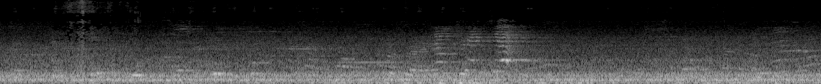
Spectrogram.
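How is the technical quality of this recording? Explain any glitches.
The quality is clearly compromised throughout by what is likely MP3 compression, and the damage is plainly audible across the whole recording. The texture sounds watery and swirly, with metallic chirps on bright sounds and smeared attacks, which fits a bitrate around 48 kbps. A starved encoder cuts the treble and drops weak frequency lines from frame to frame. On a spectrogram, a flat ceiling appears where the highs stop, with scattered holes flickering below it.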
